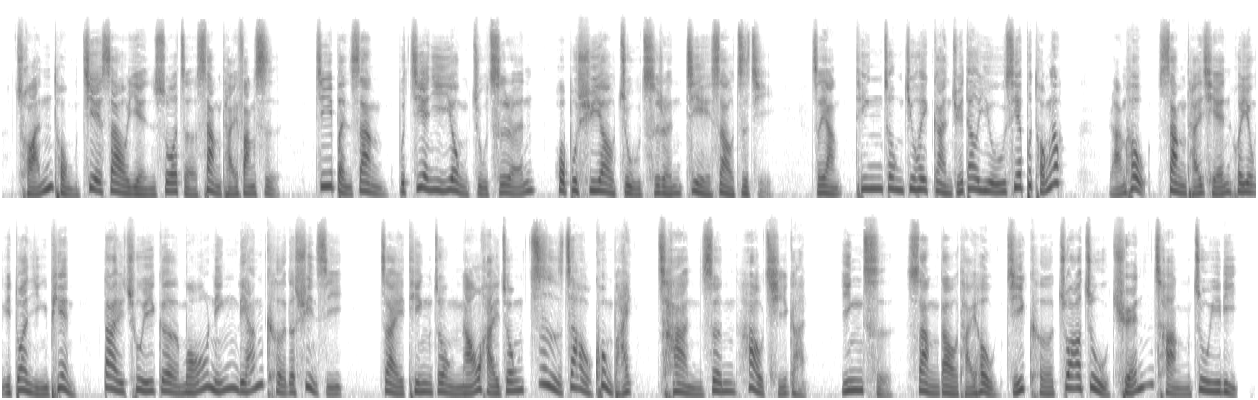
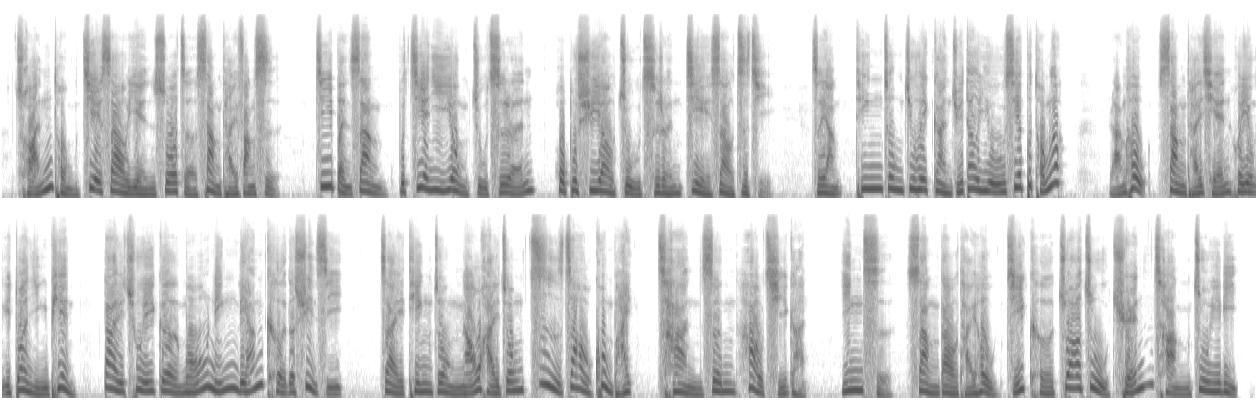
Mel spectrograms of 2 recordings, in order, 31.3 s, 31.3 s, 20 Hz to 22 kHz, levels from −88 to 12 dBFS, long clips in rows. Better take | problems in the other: first | distortion; slight; 9 dB below the speech

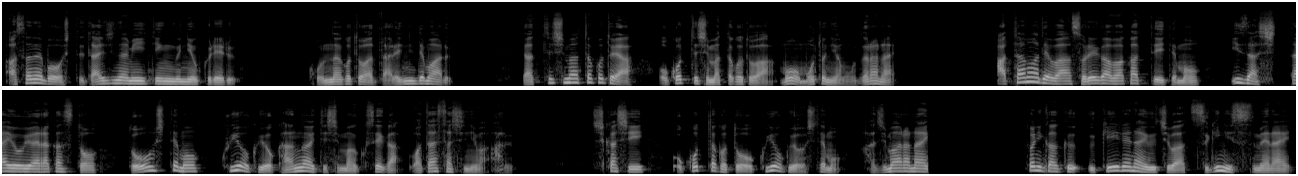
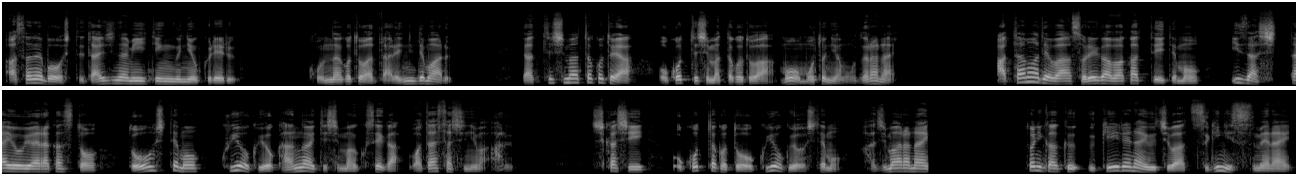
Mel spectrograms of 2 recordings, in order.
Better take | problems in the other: first | thin; very slightly; fading below 400 Hz

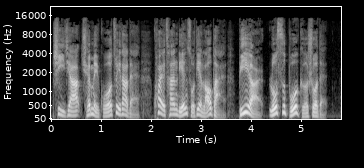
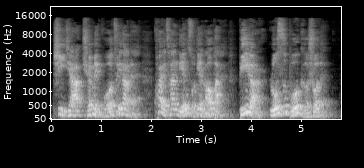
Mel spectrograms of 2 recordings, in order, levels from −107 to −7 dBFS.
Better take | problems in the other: first | off-mic speech; far // room echo; slight; dies away in 0.3 s

